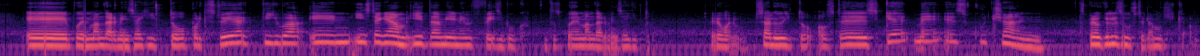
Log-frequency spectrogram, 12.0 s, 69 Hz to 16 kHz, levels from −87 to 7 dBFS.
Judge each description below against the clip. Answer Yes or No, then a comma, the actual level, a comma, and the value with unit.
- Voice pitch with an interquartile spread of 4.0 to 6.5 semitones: Yes, average, 5.0 semitones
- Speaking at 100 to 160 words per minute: Yes, average, 155 wpm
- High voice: Yes, high, 195 Hz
